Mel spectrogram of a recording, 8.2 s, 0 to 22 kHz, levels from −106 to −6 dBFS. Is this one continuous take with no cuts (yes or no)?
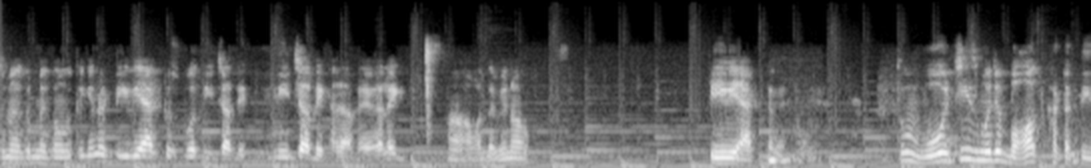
yes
